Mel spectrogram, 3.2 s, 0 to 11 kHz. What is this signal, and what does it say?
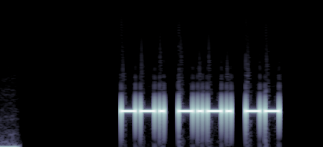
Morse code, heard as a keyed tone, about 25 wpm, 700 Hz. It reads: GCM
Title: USA Call Sign Postfixes - 3 Letters 25wpm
